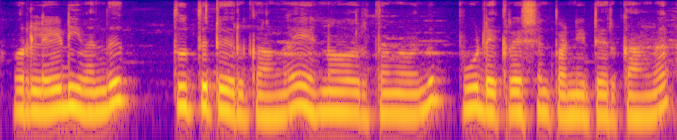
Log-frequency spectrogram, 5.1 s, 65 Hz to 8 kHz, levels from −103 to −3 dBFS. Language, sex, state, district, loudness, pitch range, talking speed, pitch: Tamil, female, Tamil Nadu, Kanyakumari, -17 LUFS, 160-200 Hz, 120 wpm, 175 Hz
